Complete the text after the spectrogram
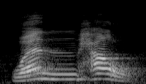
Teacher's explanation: Wan di situ ada nun dan nunnya dibaca jelas, tapi dialirkan sedikit nunnya ya, dialirkan suaranya, tidak berlebihan dan tidak juga kekurangan.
